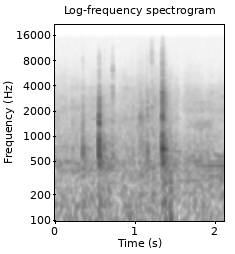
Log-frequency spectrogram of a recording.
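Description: A few light clicks and knocks, three of them sharper, from hands working the cables and hoses at a blower door fan, over a faint steady hum.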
